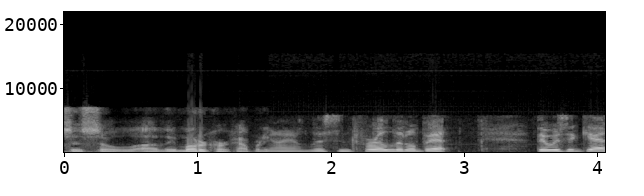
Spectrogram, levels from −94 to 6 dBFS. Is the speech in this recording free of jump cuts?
no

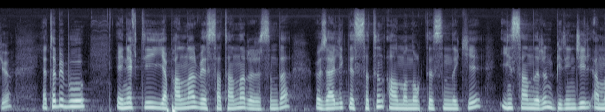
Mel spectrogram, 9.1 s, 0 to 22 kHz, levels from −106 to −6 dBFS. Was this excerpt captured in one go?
yes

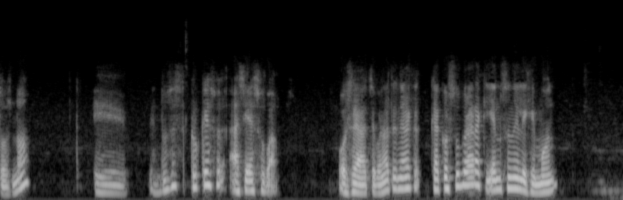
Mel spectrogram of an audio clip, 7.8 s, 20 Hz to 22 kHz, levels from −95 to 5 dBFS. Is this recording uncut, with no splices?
no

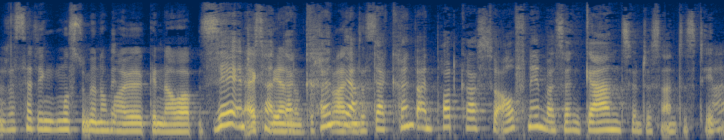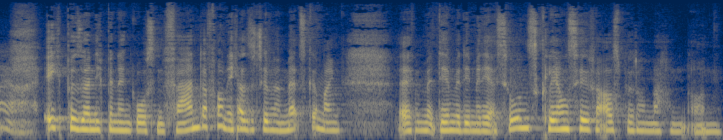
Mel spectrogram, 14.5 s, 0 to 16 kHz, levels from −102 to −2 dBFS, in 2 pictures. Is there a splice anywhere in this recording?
yes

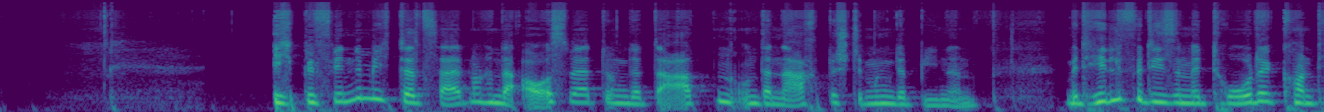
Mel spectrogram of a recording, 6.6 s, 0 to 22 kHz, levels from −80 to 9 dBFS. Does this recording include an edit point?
yes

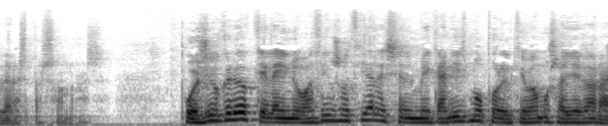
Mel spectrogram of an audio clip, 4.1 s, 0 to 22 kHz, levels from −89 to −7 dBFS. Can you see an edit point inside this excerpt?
yes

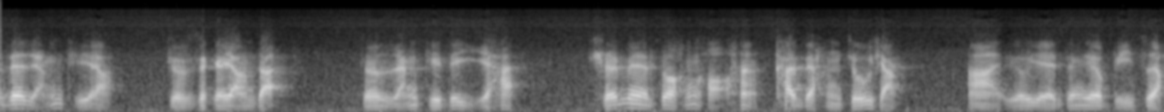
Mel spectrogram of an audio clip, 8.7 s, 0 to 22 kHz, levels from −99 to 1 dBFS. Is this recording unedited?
no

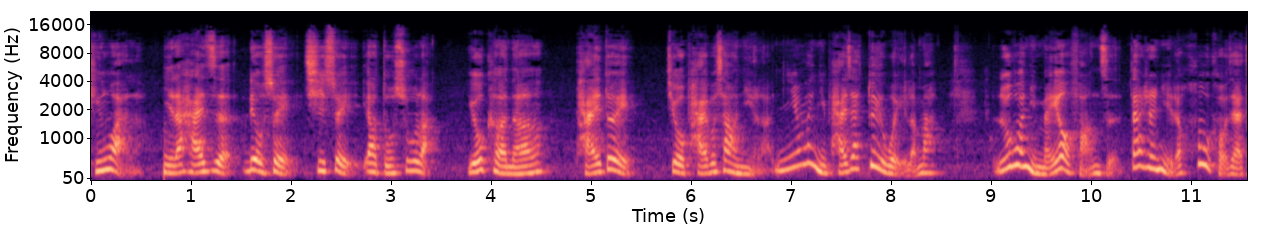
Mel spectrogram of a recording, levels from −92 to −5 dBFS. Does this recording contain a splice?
yes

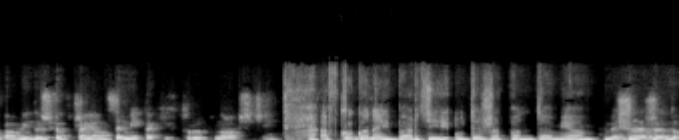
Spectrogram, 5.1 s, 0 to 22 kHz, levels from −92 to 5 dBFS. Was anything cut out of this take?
no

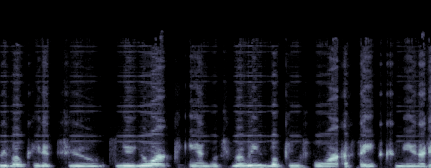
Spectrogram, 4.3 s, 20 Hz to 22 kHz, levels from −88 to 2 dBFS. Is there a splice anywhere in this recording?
yes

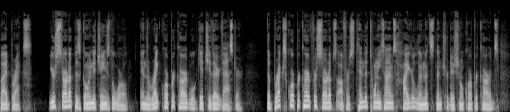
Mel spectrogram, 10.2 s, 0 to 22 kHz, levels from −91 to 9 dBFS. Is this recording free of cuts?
no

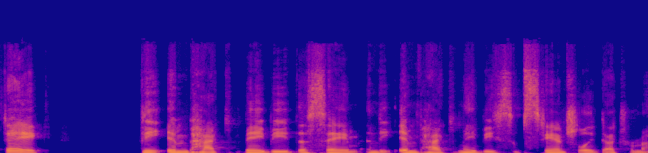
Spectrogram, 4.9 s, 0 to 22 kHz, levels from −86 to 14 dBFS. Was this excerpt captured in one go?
yes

